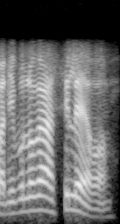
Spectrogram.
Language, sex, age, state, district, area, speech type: Assamese, male, 30-45, Assam, Dhemaji, rural, conversation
